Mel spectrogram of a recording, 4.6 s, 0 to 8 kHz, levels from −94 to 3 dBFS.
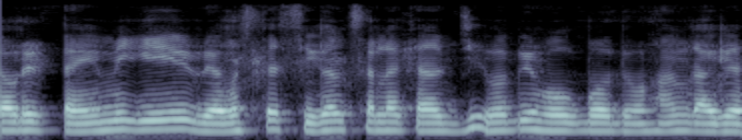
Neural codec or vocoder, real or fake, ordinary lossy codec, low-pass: codec, 44.1 kHz, 3.4 kbps, Pupu-Codec; fake; none; 7.2 kHz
